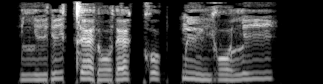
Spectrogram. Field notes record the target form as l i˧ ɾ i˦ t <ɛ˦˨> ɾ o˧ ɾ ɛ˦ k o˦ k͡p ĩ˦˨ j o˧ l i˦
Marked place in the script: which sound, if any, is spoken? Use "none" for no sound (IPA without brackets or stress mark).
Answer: ɛ˦˨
